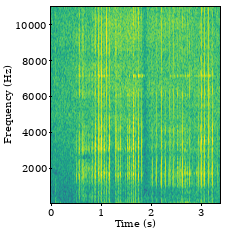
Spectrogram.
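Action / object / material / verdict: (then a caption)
tap / threaded steel bolt tapped with a wooden pencil / steel / none. A wooden pencil tip taps rapidly along the threads of a large, solid, threaded steel hex bolt lying on a dark surface. The result is a quiet stream of light, dry, bright clicks with a metallic tick near 1.6 kHz and almost no low end, each dying out at once, with a brief pause in the middle.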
